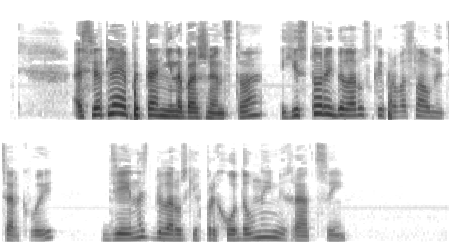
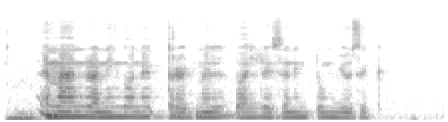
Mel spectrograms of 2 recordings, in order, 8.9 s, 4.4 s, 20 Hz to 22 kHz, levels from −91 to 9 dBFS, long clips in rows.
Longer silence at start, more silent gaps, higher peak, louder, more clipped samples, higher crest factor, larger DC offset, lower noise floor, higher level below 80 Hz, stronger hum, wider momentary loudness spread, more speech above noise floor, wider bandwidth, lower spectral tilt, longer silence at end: first, 0.45 s vs 0.05 s; neither; first, 0 dBFS vs -24 dBFS; first, -20 LUFS vs -42 LUFS; neither; about the same, 22 dB vs 18 dB; neither; about the same, -78 dBFS vs -76 dBFS; first, -54 dBFS vs -70 dBFS; neither; first, 19 LU vs 14 LU; first, 57 dB vs 33 dB; about the same, 11.5 kHz vs 12 kHz; second, -5 dB/octave vs -6.5 dB/octave; first, 1.1 s vs 0.75 s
